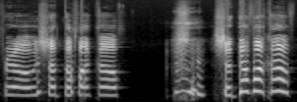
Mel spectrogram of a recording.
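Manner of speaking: laughing through a high, mock-scolding rebuke. Real, not acted. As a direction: scold him while cracking up. Laughing at brother's bad Japanese.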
